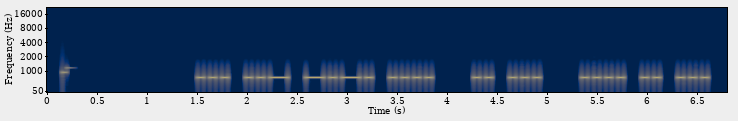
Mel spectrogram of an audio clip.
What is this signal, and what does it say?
Morse code, heard as a keyed tone, about 20 wpm, 700 Hz. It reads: SUCH IS HIS
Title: Sentences from Top 900 Words 20wpm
